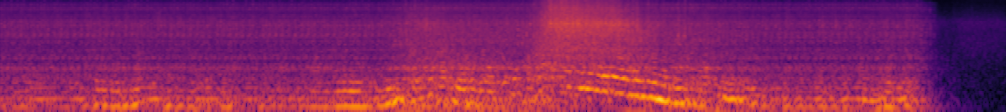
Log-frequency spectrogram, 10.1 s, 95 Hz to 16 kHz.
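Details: 1995 Sea Ray Sea Rayder Sportjet with a 120 hp two-stroke vertical engine (120XR) driving a jet pump, after spark and timing repairs and a new stator: runs steadily, revs up and down cleanly, then shuts off; normal running, heavy smoke.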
